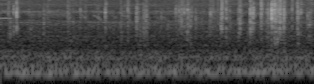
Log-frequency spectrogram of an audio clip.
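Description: Light, scattered clicks and rustles of a small object being fiddled with in the hands, over a steady low hum.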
